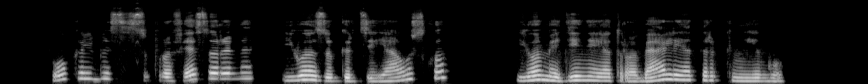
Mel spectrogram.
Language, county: Lithuanian, Panevėžys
